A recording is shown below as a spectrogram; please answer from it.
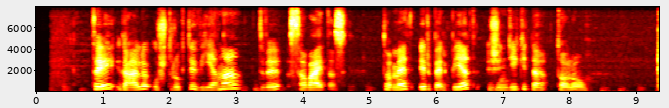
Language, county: Lithuanian, Kaunas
